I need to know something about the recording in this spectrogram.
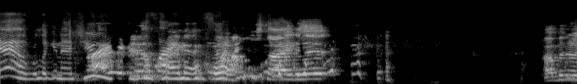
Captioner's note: laughing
